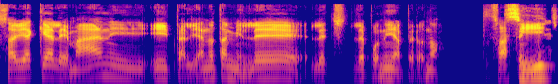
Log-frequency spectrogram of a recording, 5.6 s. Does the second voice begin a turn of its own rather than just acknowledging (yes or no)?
yes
